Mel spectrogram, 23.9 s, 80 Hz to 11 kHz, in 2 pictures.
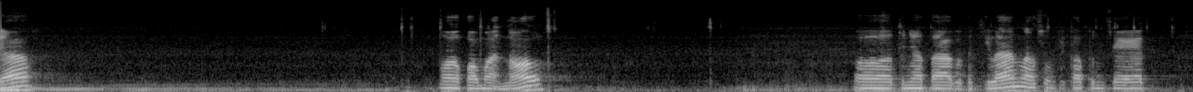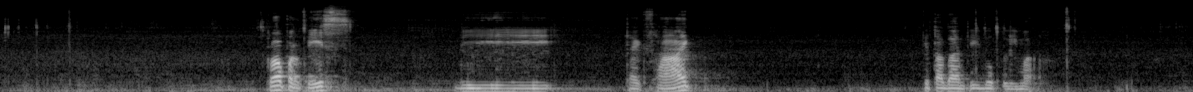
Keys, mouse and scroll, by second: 3.7-5.1 typing, 5.3 Return, 9.4 Return, 10.6-13.0 typing, 14.8 Return, 16.3-18.8 scroll down 1, 20.2 click, 21.3-22.2 typing, 22.4 Return, 23.6 click.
